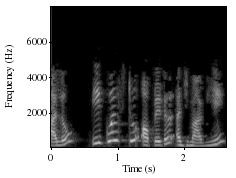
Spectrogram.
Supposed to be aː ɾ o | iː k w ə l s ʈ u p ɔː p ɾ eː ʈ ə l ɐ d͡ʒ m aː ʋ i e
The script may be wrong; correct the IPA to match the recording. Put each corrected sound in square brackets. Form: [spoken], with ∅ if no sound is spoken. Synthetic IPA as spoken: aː [l] o | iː k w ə l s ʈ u [ʔ] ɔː p ɾ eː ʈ ə [ɾ] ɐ d͡ʒ m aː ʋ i e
